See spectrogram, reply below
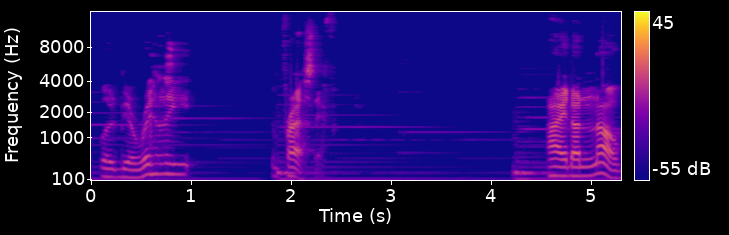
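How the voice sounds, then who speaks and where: A man with a medium-pitched voice plays a game and talks through it at a very slow pace. He reads the on-screen text aloud and drops in short, halting reactions. Soft game music runs behind him. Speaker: let's player.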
